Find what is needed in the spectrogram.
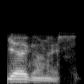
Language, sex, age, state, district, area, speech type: Gujarati, male, 60+, Gujarat, Narmada, urban, conversation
